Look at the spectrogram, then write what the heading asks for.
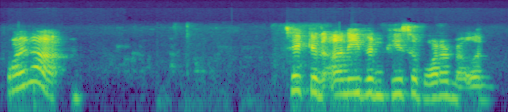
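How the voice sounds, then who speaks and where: A woman with a slightly high voice improvises casually in a roleplaying game. She sounds conversational. The recording is dry, with little room sound, and somewhat muffled. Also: expressive, normal speed, fairly bright tone, dry recording. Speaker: tabletop roleplaying player. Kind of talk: casual improvised in-character chat. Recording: dull lo-fi, close and dry.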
